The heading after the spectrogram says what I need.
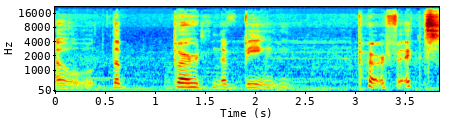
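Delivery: muttered whisper under breath. Playing a character lamenting to himself: whispering under his breath. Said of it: "Under his breath, he whispers".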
